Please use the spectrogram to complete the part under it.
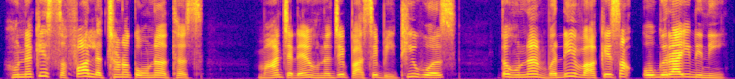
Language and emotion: Sindhi, disgusted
